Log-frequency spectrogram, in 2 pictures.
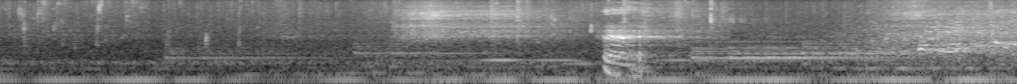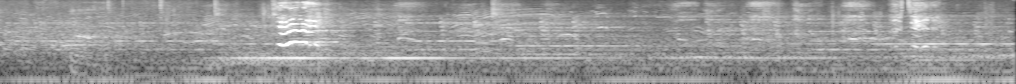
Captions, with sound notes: (gentle tense music) (voices whispering) - Danny! (eerie music) (Bryn gasping) Danny!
